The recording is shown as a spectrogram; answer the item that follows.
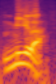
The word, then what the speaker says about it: Milla: a while since I've use i forgot the pronunciations of some of these characters anyway Milla Maxwell Mila it is Mila if he goes around with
